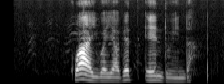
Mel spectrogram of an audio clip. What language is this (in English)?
Kalenjin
